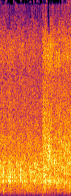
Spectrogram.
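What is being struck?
Nothing is struck.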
